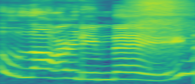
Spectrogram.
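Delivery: drawn-out mock Southern exclamation through laughter; hammed-up Southern drawl, laughing; Southern accent. Leaning in at Times Square, laughing Southern drawl. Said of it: "we were really leaning in".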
